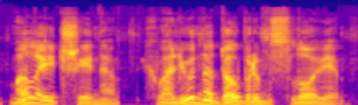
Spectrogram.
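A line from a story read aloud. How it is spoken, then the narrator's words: Smiling shout. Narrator (Belarusian): усміхнуўся вячка і крыкнуў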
